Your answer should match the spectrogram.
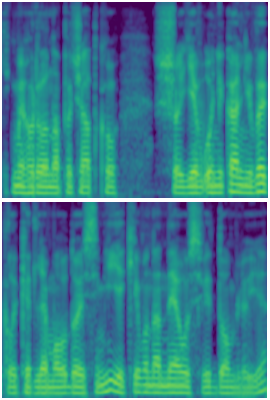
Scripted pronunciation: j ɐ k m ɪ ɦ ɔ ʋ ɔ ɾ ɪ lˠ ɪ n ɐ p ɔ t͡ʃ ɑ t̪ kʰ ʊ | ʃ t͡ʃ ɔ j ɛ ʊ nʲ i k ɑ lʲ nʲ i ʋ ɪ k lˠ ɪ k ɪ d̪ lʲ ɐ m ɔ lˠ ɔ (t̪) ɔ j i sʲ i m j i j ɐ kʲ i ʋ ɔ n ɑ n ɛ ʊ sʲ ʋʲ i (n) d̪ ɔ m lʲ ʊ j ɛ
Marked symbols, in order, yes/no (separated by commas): no, no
